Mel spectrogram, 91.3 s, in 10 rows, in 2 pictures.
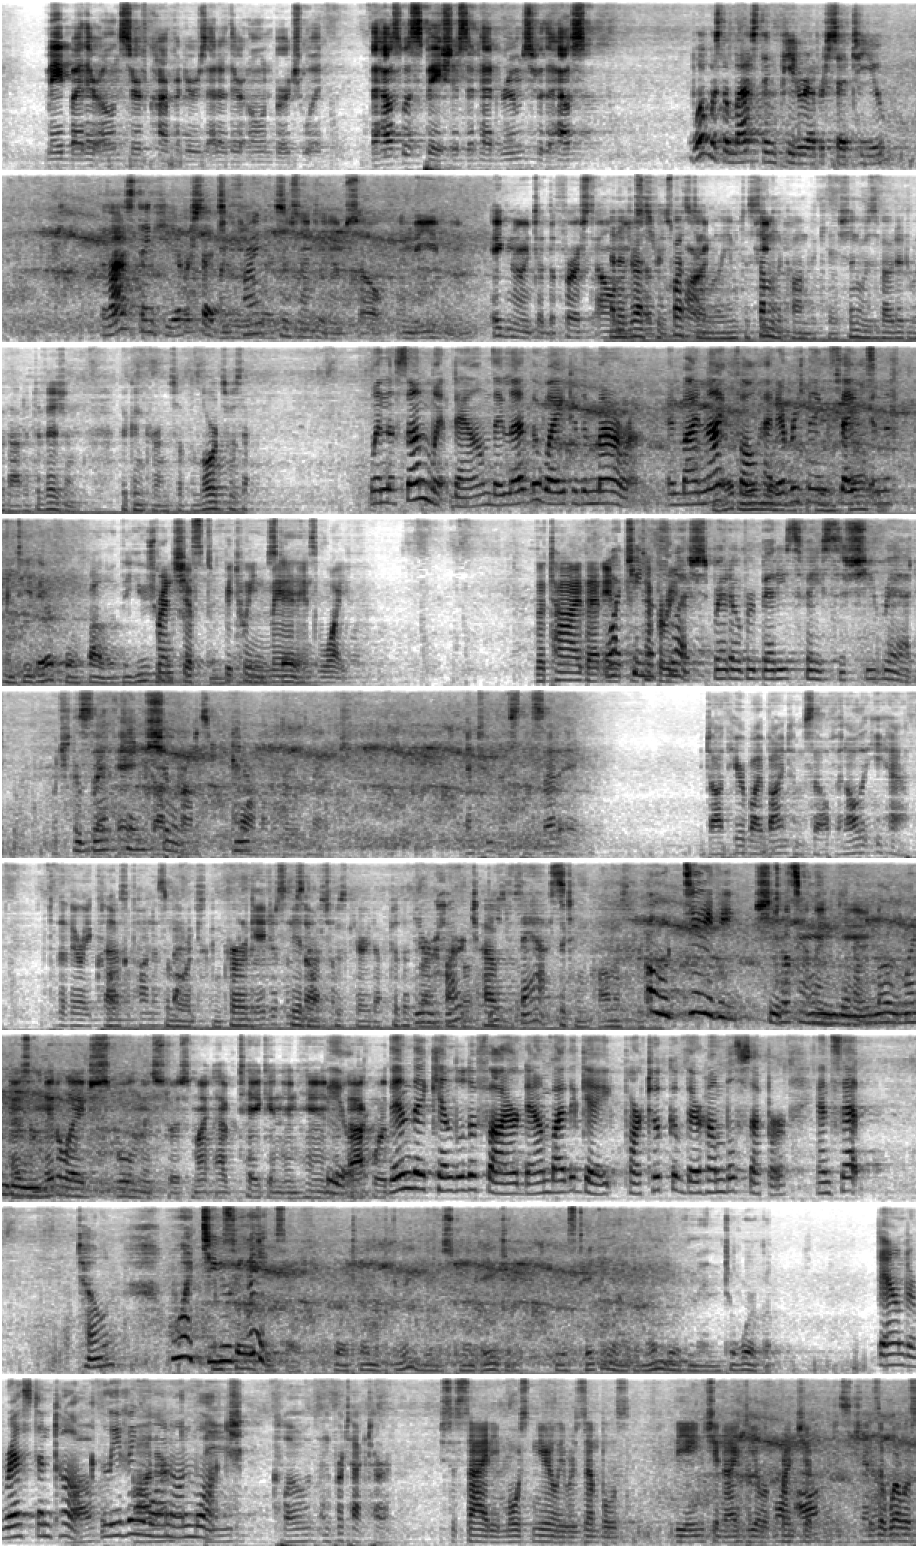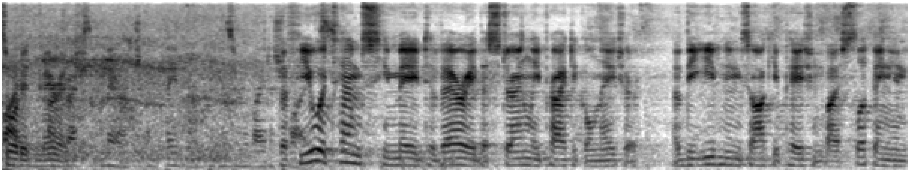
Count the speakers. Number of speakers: nine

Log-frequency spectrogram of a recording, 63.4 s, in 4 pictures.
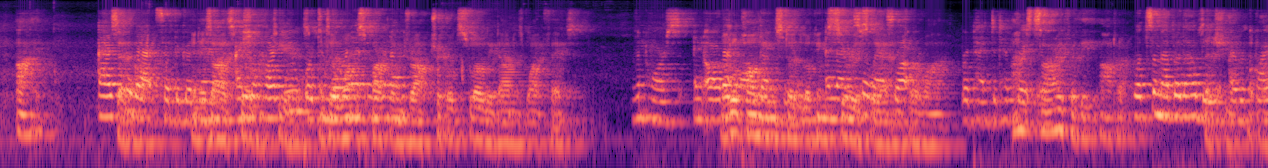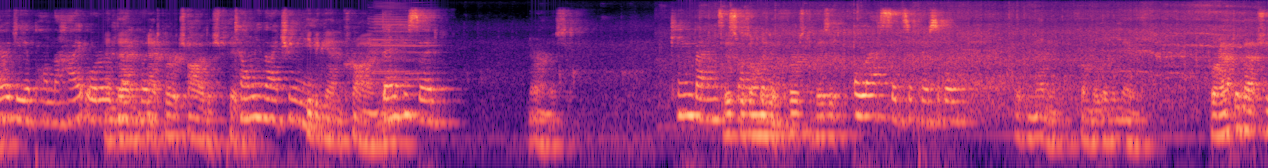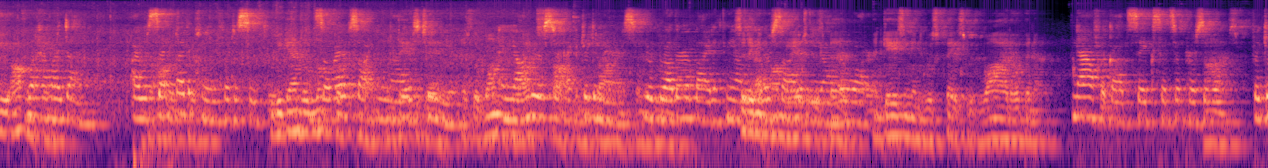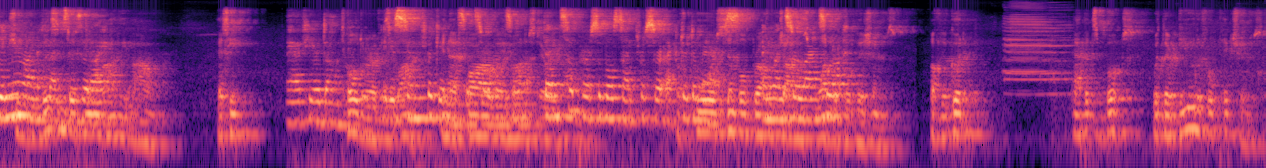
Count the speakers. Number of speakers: two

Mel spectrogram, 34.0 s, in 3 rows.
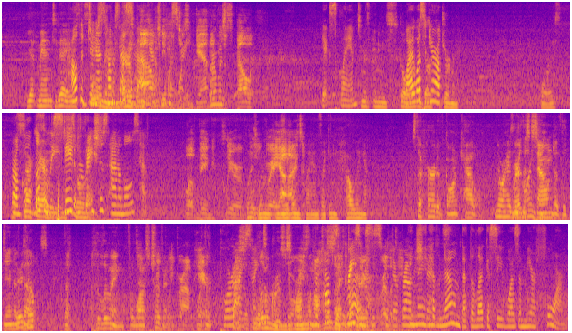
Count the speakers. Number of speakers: five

